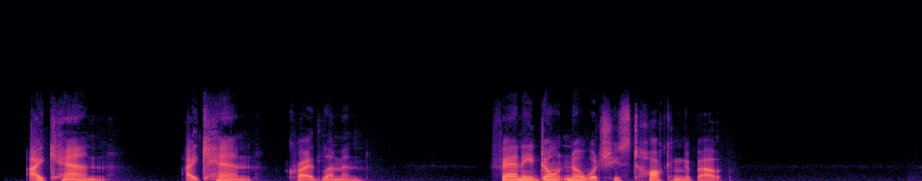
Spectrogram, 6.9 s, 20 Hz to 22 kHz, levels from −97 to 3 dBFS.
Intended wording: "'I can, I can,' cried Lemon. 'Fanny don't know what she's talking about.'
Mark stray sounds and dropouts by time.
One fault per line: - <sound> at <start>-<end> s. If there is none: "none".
none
